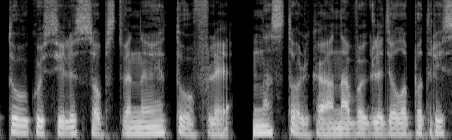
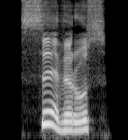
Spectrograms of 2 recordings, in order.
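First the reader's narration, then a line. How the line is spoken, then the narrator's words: Exclamation. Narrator (Russian): воскликнула Минерва МакГонагалл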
